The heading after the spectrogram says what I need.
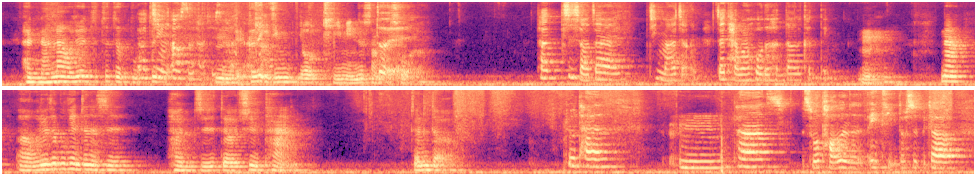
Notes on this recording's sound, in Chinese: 回音較大，請見諒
